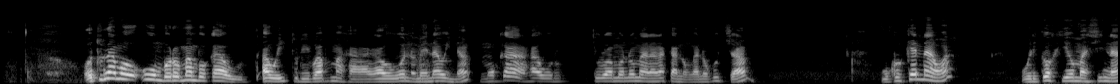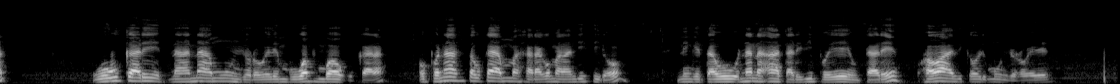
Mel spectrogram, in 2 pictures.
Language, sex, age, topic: Oshiwambo, male, 25-35, agriculture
